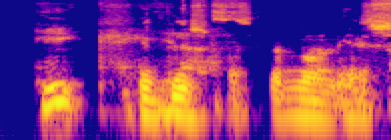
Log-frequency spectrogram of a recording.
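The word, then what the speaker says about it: hīc: Quintus, pater non Hic. hic. Quintus Yes. pater non est. Not here. Yes. And please put a long I in there. Hic, not hic.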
